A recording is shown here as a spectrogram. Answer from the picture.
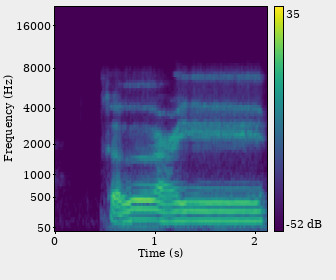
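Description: A man's voice reciting Quranic Arabic in a chanted reading, holding one long, steady-pitched word with a vowel change partway through. The sound starts about half a second in, after a moment of complete silence.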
